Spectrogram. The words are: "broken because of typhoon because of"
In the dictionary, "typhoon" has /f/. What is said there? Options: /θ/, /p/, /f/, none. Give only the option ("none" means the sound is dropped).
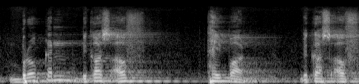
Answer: /p/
